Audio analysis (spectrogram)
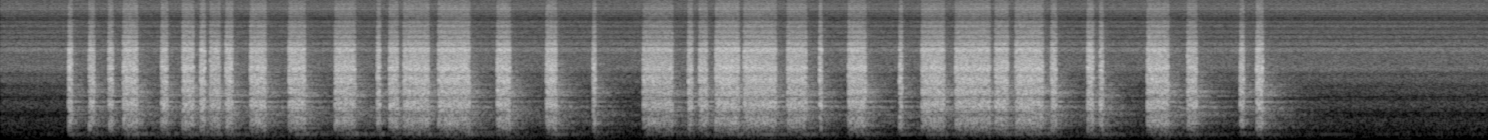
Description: Bursts of noise, with room echo. There is no code.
